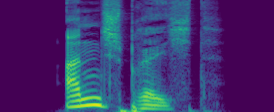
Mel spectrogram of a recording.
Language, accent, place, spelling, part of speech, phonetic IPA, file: German, Germany, Berlin, anspricht, verb, [ˈanˌʃpʁɪçt], De-anspricht.ogg
- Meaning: third-person singular dependent present of ansprechen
